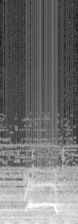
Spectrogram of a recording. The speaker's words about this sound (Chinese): 秀琴一声尖叫，身子瘫在土炕上。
